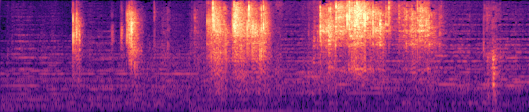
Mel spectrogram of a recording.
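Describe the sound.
Dice rolling on a table during a tabletop role-playing game: a string of bright, clattering rattles and clicks in short bursts, some brief and some longer, with no voices.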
